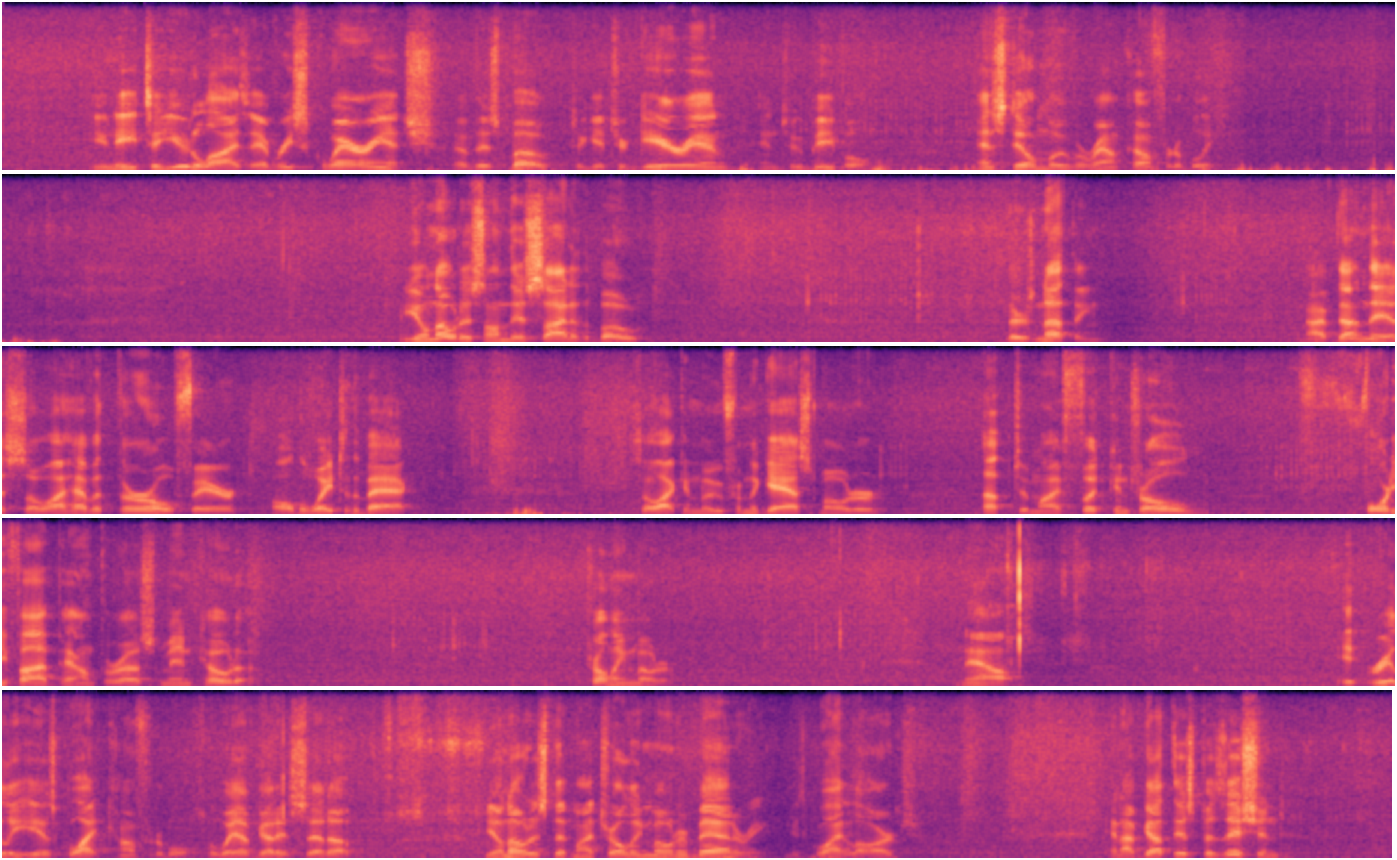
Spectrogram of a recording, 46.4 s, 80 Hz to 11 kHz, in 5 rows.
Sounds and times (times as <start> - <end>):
Speech: 0.6 - 5.8, 6.5 - 8.2, 11.9 - 13.7, 16.0 - 16.7, 18.0 - 21.4, 22.8 - 24.5, 25.1 - 26.6, 27.6 - 29.6, 31.8 - 32.4, 34.2 - 34.7, 36.8 - 39.6, 40.4 - 43.3, 44.5 - 45.8.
